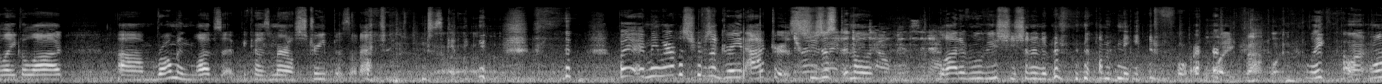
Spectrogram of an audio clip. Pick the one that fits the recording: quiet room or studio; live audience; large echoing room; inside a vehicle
inside a vehicle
